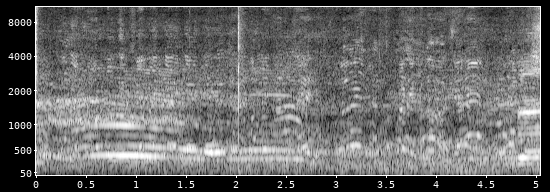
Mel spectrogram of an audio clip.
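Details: Sahiwal bull calves for sale at Aftabganj cattle market, Dinajpur, 4 August: a drawn-out, low, steady moo in the first two seconds gives way to human voices and the general market din.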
